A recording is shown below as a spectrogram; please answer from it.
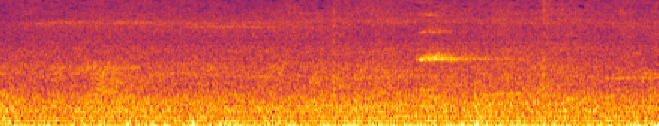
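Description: Steady low rumble of a moving escalator, heard from on the escalator, mixed with the hum of a large station hall. A brief high squeak or beep comes about three seconds in.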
